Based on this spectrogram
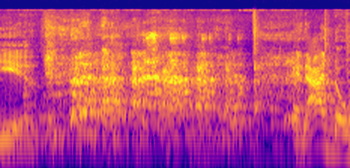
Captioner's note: audience laughing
